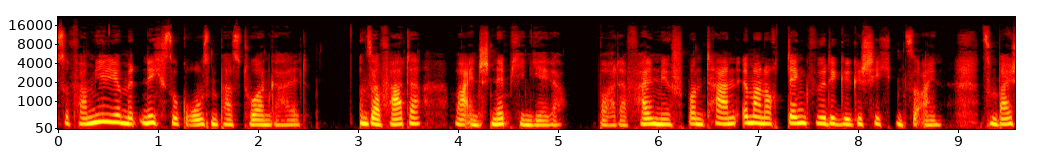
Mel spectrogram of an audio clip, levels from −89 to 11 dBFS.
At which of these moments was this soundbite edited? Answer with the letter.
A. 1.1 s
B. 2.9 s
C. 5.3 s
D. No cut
D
